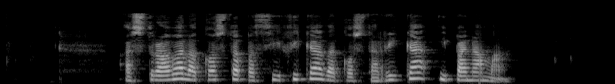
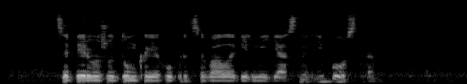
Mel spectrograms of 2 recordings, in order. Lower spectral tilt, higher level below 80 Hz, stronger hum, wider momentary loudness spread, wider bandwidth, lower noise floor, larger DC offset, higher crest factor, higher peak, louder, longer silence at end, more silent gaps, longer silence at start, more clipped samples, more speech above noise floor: second, -3 dB/octave vs -5 dB/octave; about the same, -70 dBFS vs -74 dBFS; neither; second, 10 LU vs 13 LU; about the same, 11.5 kHz vs 10.5 kHz; first, -70 dBFS vs -65 dBFS; neither; about the same, 20 dB vs 18 dB; first, -8 dBFS vs -14 dBFS; first, -25 LUFS vs -31 LUFS; about the same, 1.05 s vs 0.95 s; neither; about the same, 0.6 s vs 0.55 s; neither; first, 45 dB vs 34 dB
